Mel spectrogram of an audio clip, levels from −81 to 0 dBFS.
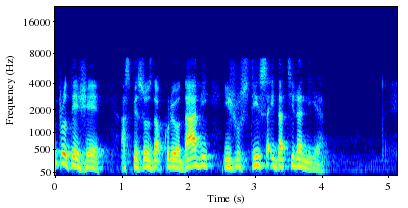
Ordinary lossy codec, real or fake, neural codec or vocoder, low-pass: MP3, 48 kbps; fake; codec, 24 kHz, 0.9 kbps, DualCodec; 7.2 kHz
